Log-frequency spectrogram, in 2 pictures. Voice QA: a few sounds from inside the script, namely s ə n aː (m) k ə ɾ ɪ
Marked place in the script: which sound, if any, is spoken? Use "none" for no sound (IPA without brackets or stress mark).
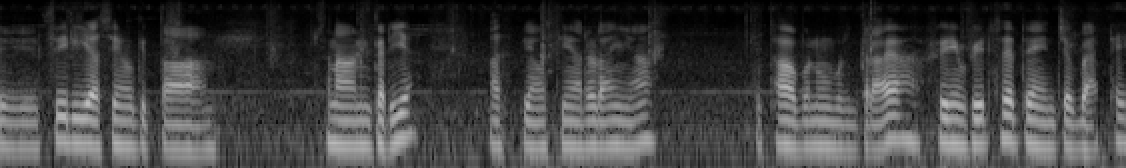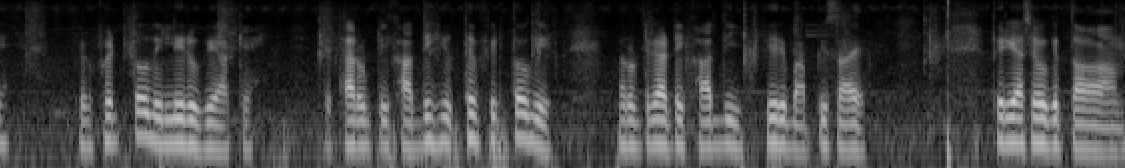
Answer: n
